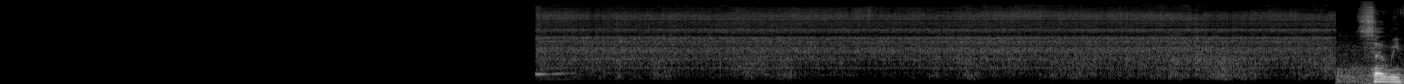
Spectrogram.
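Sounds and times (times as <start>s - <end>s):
steady high hiss: 5.4s - 14.0s.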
